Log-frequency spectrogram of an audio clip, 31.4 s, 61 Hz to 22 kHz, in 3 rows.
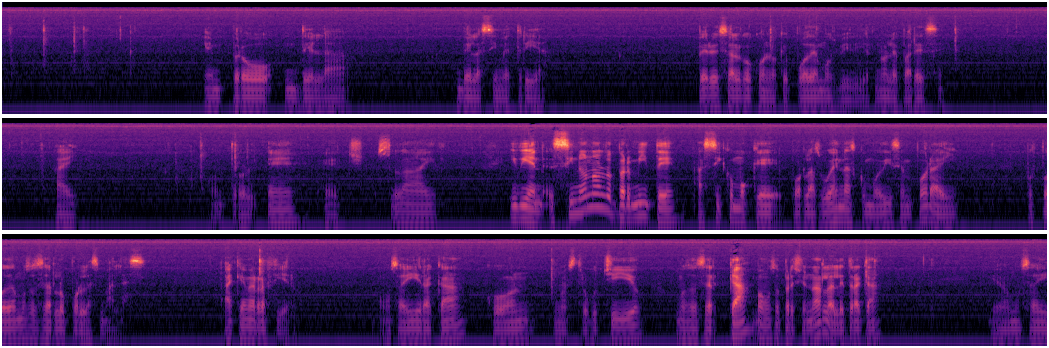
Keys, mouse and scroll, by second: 0.7 ctrl+e, 1.2 ctrl+click, 4.0 click, 4.4-6.3 middle drag, 7.3 right click, 7.9 shift+right click, 8.2-9.4 shift+middle drag, 10.0 shift+right click, 10.5 shift+right click, 11.2-12.2 shift+middle drag, 12.7 ctrl+e, 13.4 click, 15.1 click, 15.4-15.8 scroll down 1, 15.8-21.0 middle drag, 21.2-21.6 scroll up 1, 21.8 scroll down 1, 23.4 a, 29.5 k.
